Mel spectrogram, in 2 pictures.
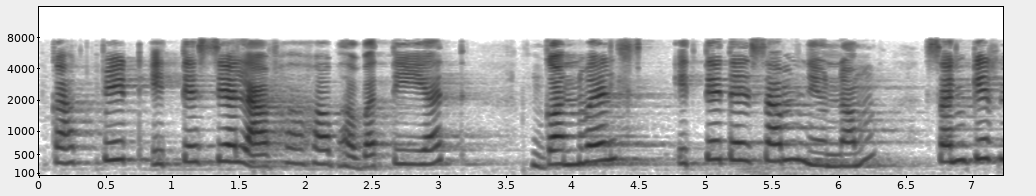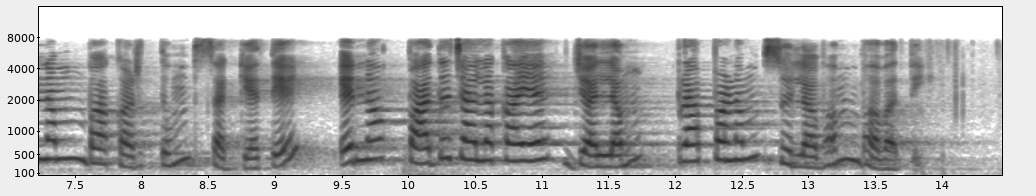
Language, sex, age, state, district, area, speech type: Sanskrit, female, 18-30, Odisha, Cuttack, rural, read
